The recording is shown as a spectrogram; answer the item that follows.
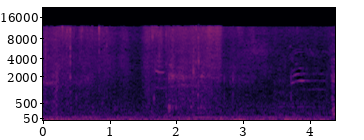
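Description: A person breathing softly and slowly, with two long, airy breaths, and a few faint bird chirps near the end.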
